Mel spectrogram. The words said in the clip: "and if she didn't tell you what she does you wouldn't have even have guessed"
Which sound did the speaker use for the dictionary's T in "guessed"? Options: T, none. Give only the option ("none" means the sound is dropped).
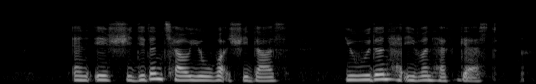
T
